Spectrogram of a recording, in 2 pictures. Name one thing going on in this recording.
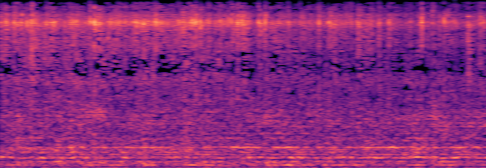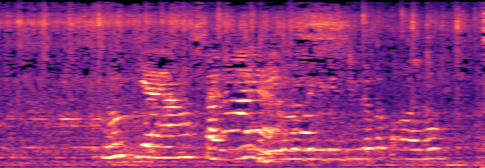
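Oil sizzles steadily in a hot pan.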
